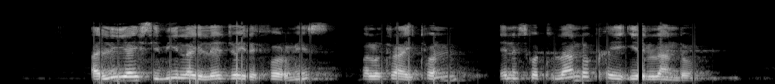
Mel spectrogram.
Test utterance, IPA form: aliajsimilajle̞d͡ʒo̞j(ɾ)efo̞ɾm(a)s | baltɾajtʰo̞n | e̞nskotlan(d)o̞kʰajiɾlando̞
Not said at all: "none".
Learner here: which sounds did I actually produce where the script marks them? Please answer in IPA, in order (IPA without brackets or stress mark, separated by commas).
ɾ, i, d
